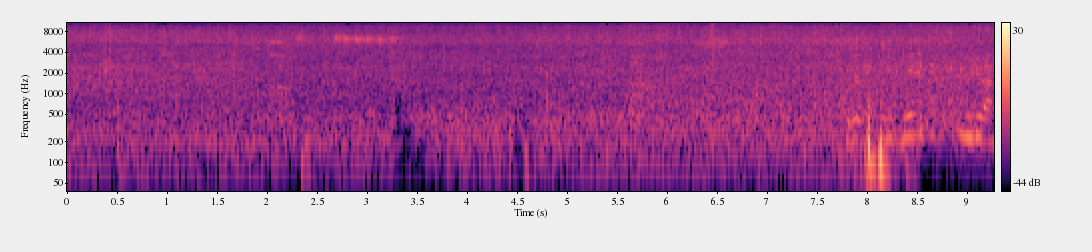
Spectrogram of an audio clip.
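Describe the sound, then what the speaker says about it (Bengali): A small waterfall in Nepal rushes in a steady, moderately loud wash of water, with a few brief knocks and bumps near the end. "ঝর্ণা ছাড়াও কিন্তু একটা বড় ঝর্ণা আছে, বৃষ্টি আসতেছে মনে হয়, এটা ছোট ঝর্ণা"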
